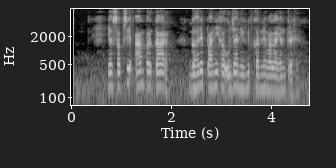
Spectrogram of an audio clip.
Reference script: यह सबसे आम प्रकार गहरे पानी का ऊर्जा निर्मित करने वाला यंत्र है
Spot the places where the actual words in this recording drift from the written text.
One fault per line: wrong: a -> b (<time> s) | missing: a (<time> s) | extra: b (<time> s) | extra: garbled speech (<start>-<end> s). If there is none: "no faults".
no faults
